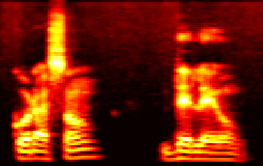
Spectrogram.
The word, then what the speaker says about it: Corazón de León: Even though the way you say it properly is Corazón de León. Now, Corazón de León. Corazón de León. He's mad French, bro. You're not French, it's Spanish, bro.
